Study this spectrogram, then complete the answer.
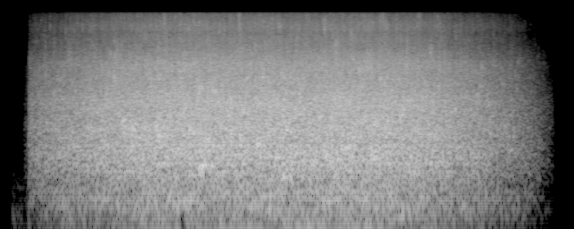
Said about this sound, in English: Water was leaking out.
